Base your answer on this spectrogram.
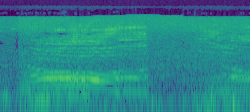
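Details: Rutting stag, one of the dominant males: a drawn-out harmonic roar rising and falling for about two seconds over steady rushing background noise, followed by faint lower grunts and a few knocks.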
